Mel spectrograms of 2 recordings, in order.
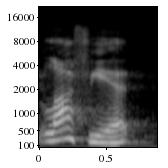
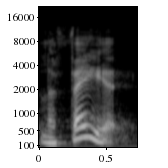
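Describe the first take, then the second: First: Lafayette is said the way Texans say it. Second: Lafayette is said the way Nashville locals say it. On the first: This is how it is said back home. "we would say it Lafayette because I'm from Texas" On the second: This is how the locals here say it. "they call it Lafayette"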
